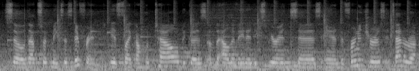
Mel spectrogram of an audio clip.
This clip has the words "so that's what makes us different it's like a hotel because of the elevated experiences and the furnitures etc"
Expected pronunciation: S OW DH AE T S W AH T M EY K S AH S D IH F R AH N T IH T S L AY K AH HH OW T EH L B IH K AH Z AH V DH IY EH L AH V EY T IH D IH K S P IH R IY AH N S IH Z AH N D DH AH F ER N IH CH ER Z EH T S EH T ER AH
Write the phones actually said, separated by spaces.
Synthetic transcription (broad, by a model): S OW DH AE T S W AH T M EY K S AH S D IH F R AH N T IH T S L AY K AH HH OW T EH L B IH K AH Z AH V DH IY EH L AH V EY T IH D IH K S P IH R IY AH N S IH Z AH N DH AH F ER N IH CH ER Z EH T S EH T ER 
